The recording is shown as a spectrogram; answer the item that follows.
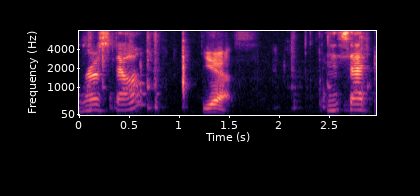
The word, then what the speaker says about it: Roestel: uh help me out Josh your last name pronunciation Roselle yes is that correct all right um I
